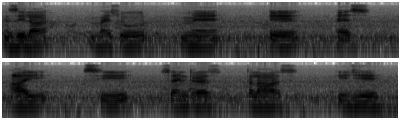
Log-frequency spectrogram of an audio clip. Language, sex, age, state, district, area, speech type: Urdu, male, 18-30, Bihar, Purnia, rural, read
